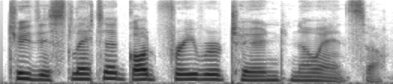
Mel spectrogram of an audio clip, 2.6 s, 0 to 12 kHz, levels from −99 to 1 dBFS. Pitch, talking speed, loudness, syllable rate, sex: 180 Hz, 160 wpm, -18 LUFS, 4.9 syllables/s, female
